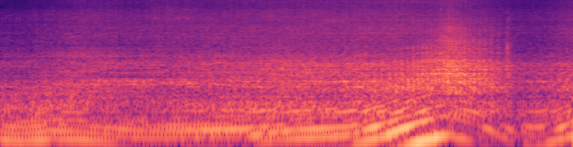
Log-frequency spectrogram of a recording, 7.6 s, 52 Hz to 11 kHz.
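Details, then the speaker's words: Ford Ka (about 2010) with Zetec RoCam engine, starts normally with injection light on: busy, rattly mechanical clatter at idle and revs; timing chain noise. "boca ali não tá boa não hein deu para escutar aí bora desmontar ver o que que é"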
